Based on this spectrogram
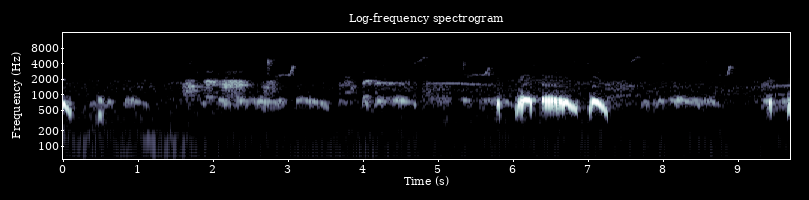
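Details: Spotted dove kept as a decoy to draw in other doves: many soft murmuring coos and some higher buzzy notes, then one loud low phrase of short coos around a long falling coo.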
